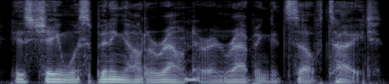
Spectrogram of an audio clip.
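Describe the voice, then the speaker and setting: A man's voice: rumbling low, fairly even intonation, fairly quick, dry recording, studio quality. A man reading scripted story narration as the narrator of an audio drama. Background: music.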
